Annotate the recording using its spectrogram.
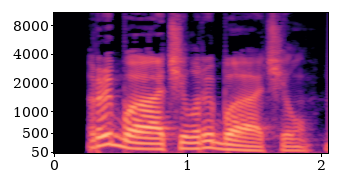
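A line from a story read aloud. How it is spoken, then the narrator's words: Mocking reply. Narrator (Russian): насмешливо ответил Радим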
